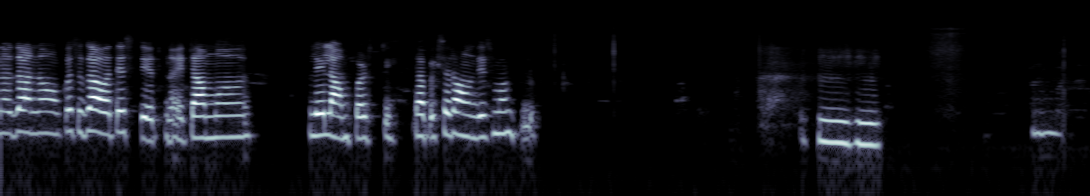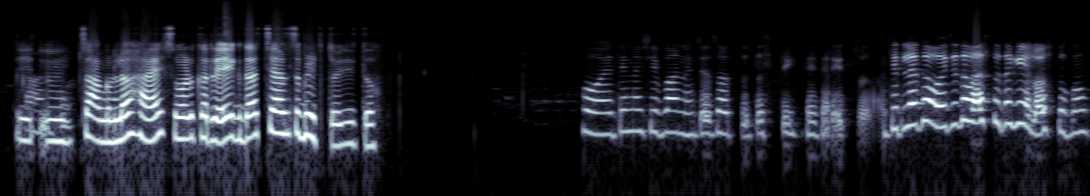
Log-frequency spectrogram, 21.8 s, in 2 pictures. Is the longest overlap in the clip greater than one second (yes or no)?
no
